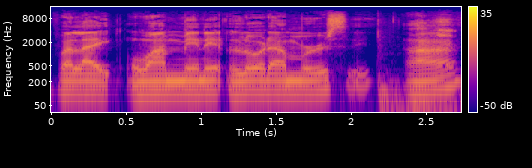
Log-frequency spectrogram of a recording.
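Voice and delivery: playful mock Jamaican accent; comic Jamaican patter. Shown as a demonstration. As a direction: lilt it like a Jamaican.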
